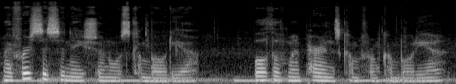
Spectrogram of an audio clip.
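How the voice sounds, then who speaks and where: A young woman from Germany narrates a voice-over in a low, very flat voice, calm and reflective. Loud music plays underneath throughout. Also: normal speed. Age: young adult.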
